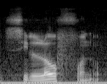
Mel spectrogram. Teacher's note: quando ela vier ao início, eu pronuncio como se tivesse um S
